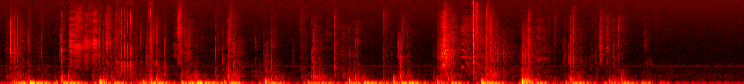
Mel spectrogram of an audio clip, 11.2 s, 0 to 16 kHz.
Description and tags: footsteps bare feet
Walking around my apartment in bare feet.
Recorded with Rode NTG-2 mic into Zoom H4 and edited with Spark XL.
walk, floor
